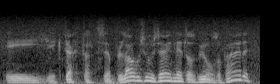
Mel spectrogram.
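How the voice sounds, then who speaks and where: A man's voice: on the low side, sing-song, a little fast, darkish tone. An actor playing a chatty, curious crewman in an old radio space drama, eager and colloquial. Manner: eager, colloquial, full of exclamations. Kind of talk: mid-century Dutch radio drama acting. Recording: hissy old radio recording.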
